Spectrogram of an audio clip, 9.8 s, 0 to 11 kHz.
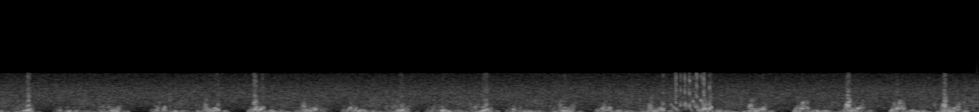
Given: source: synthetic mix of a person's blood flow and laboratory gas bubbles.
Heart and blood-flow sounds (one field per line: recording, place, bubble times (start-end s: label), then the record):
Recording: Doppler ultrasound of blood flow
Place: precordium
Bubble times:
3.21-3.35 s: bubbles
6.71-7.16 s: bubbles
9.64-9.80 s: bubbles
From the record:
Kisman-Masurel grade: 121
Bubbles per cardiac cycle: 1 to 2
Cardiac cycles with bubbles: 10 to 50%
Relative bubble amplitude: barely perceptible (0.100 to 0.250)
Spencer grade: 2 (many but less than half of the cardiac periods contain bubble signals, singularly or in groups)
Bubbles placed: only in the low amplitude regions of the cardiac cycle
